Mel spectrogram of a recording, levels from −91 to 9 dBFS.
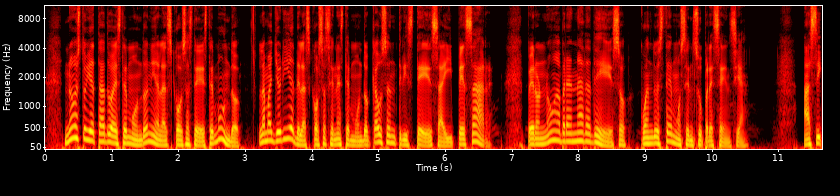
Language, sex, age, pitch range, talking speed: English, male, 30-49, 95-145 Hz, 190 wpm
